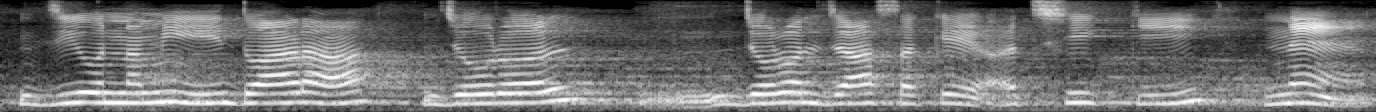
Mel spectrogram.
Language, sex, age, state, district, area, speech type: Maithili, female, 18-30, Bihar, Supaul, rural, read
